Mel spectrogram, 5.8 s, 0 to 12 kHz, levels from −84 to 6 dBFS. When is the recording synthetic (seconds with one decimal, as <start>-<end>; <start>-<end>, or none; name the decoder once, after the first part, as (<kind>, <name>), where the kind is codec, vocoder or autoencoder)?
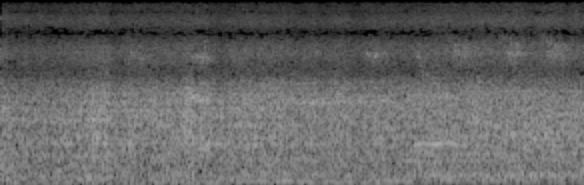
none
